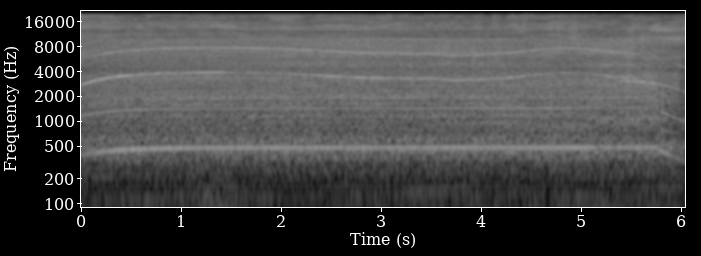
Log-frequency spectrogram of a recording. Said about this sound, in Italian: Eccola! Una fantastica turbo aspirapolvere! Operazione super risucchio! Pronti? Partenza! Via!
